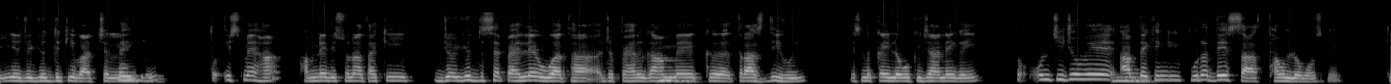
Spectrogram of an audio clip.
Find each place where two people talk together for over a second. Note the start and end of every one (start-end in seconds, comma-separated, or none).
none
